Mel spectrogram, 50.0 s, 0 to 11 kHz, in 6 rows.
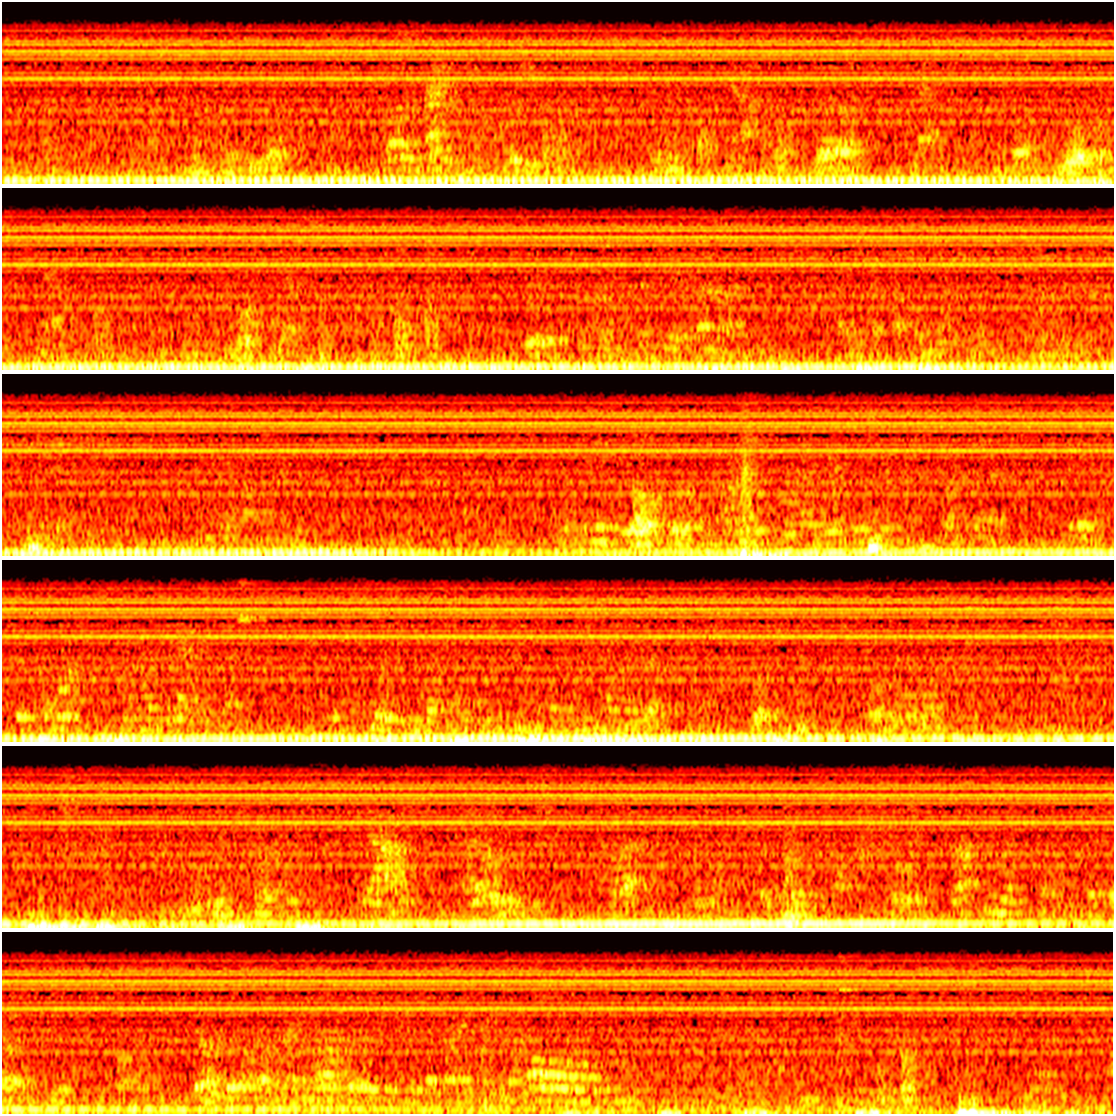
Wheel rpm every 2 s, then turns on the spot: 0, 0, 0, 0, 0, 0, 0, 0, 0, 0, 0, 0, 0, 0, 0, 0, 0, 0, 0, 0, 0, 0, 0, 0, 0.
none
